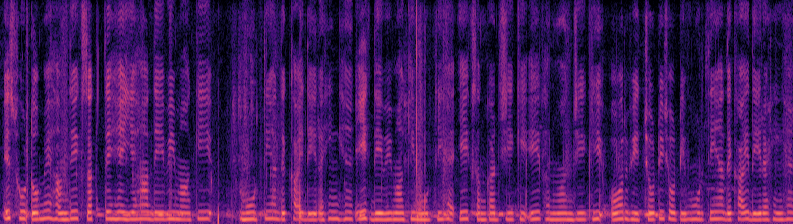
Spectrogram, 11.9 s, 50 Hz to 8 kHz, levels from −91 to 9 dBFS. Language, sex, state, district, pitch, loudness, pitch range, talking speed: Hindi, female, Bihar, Jahanabad, 230 Hz, -24 LUFS, 225-245 Hz, 190 wpm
